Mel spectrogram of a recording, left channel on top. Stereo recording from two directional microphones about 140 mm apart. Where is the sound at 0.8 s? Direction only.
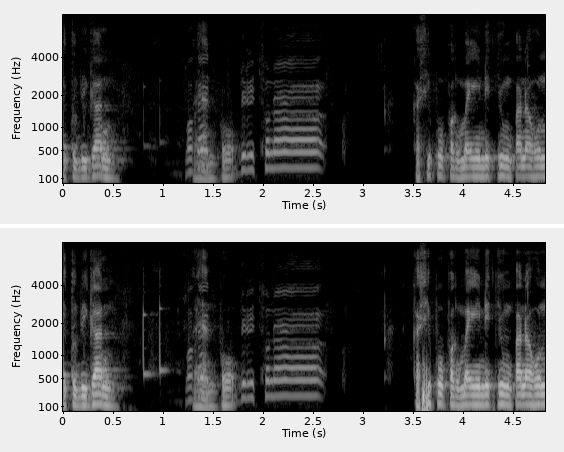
90° right.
